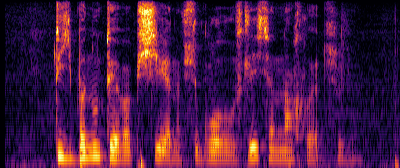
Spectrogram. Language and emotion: Russian, angry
